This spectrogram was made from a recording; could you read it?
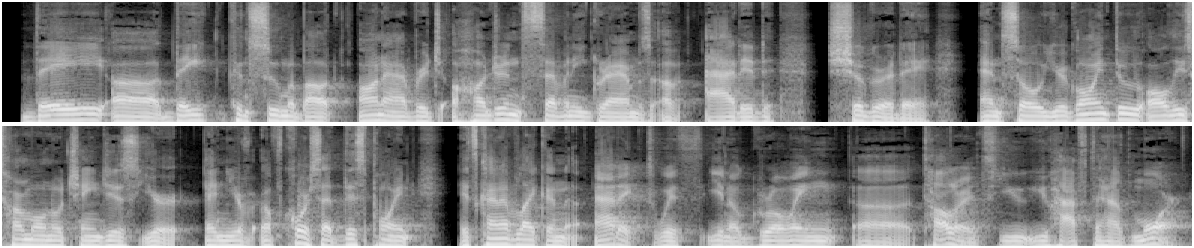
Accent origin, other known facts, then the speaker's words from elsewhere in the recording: Miami, Florida, United States; I was born in Miami, raised in Miami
